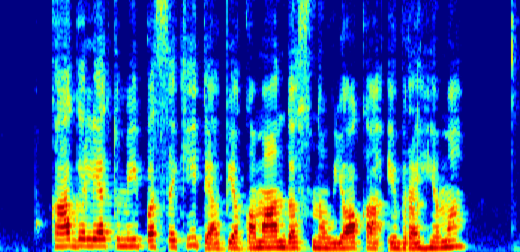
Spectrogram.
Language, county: Lithuanian, Alytus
